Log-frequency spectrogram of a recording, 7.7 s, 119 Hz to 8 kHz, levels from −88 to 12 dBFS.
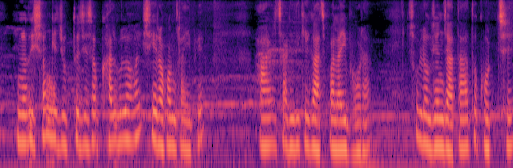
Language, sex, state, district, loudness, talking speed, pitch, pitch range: Bengali, female, West Bengal, Jhargram, -19 LUFS, 155 wpm, 215 Hz, 195-235 Hz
